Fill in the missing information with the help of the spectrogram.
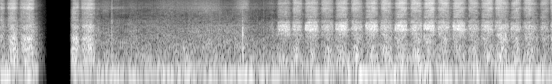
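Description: A yellow wooden pencil drags across a white paper spiral notepad held in the hand while writing and drawing. Bright, dry scratching opens the clip and cuts to a brief silence, then soft, quiet strokes. It builds into a steady run of rapid, evenly repeating scratchy strokes, about two per second, that continues to the end.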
